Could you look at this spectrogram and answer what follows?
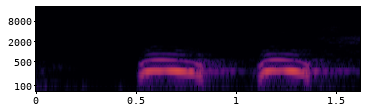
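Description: Two deep, resonant hoots from a captive great horned owl, close and clear, evenly spaced with a short pause between them against a quiet background.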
